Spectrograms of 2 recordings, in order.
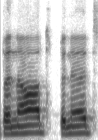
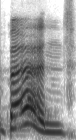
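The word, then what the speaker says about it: Bernd: Is it Bernard? No, Burned. Isn't it? Burned Leno. Burned Leno. There we go. Got a German lesson now.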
